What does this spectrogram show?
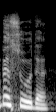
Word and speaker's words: Bensouda: Aninha, por favor, Fatou Bensouda. Aninha, se escreve Fatou, como no nosso vernáculo.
